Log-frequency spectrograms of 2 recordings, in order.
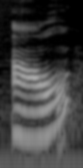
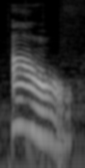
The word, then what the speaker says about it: I'll: E reparem na pronúncia, olha, a gente diz I'll, I'll. Eu quero falar sobre o L aqui, o som do L no inglês, tá?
